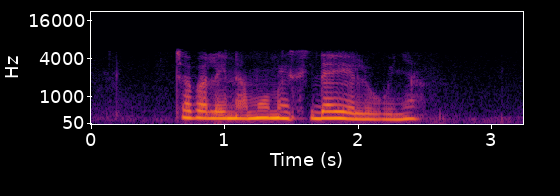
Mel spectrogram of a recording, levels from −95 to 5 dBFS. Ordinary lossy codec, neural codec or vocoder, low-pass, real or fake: Opus, 24 kbps; none; 5.4 kHz; real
